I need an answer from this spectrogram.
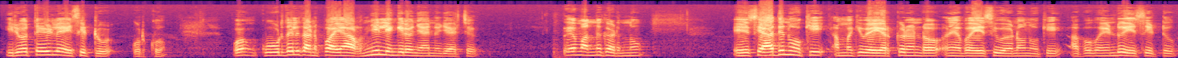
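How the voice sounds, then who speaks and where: A woman being interviewed, telling a personal story in an earnest, tender way that sinks soft at the saddest points. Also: mid-range voice. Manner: earnest and tender, voice sinking soft at sad moments.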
